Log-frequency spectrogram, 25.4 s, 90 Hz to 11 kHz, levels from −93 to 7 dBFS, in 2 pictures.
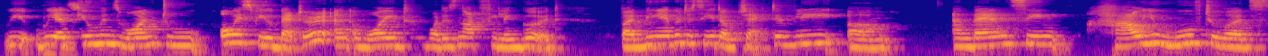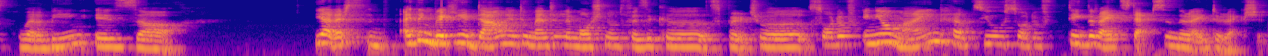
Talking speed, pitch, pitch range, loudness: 150 wpm, 225 Hz, 200-255 Hz, -22 LUFS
